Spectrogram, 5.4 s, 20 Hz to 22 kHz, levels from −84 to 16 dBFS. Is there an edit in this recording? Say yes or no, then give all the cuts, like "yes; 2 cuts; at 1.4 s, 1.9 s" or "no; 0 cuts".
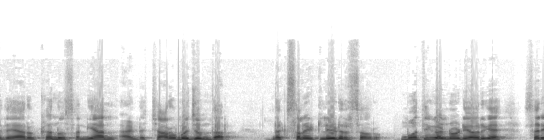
yes; 2 cuts; at 1.2 s, 3.8 s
